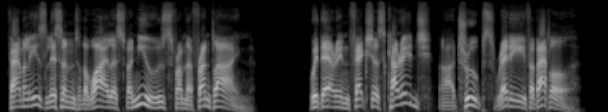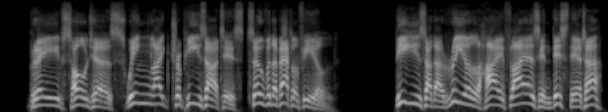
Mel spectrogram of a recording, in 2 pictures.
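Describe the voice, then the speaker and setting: Casting: a jolly British 1940s newsreel announcer for a war game, pompous and patriotic, bright forceful tone, swooping theatrical delivery. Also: female voice, fairly high pitch, dry recording, clean studio sound. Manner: pompous, formal, chipper propaganda delivery.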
